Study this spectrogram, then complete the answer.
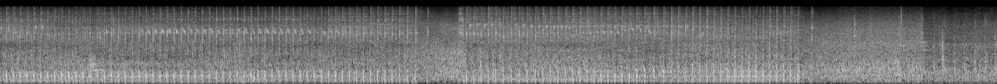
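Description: A concrete breaker chisels at a bridge construction site, a loud, rapid, steady hammering that runs in long bursts, with short pauses between strikes.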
